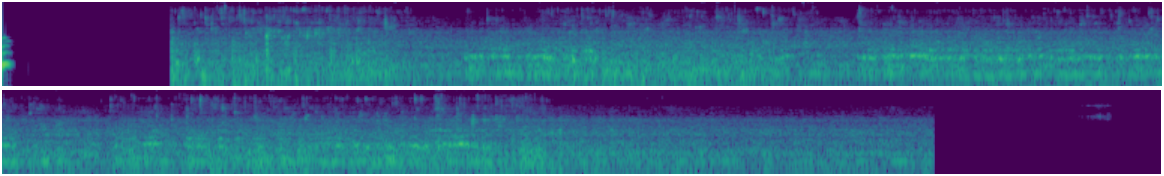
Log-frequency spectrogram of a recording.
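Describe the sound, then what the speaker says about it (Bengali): Tap water runs into a sink during face washing, a steady hiss for about sixteen seconds between stretches of silence, with light splashes and no talk. "রেডি হওয়ার আগে আমি একটু সুন্দর করে মুখটা ওয়াশ করে নিব।"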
